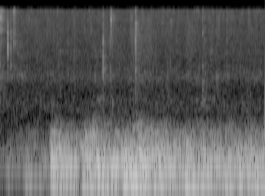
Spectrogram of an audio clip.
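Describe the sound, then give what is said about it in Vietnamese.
A deep, sustained rumble of thunder rolls in suddenly after a brief quiet moment, heavy and low, continuing steadily with faint rain-like crackle above it. “Mọi người nghe tiếng sấm không?”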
